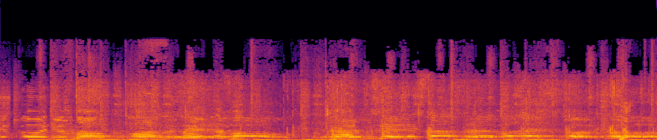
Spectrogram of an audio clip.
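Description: A large crowd of football fans chanting and roaring together on the terraces of Tirana, warmed up by former Feyenoord player and coach Mario Been before the Conference League final against AS Roma; loud and continuous, with rhythmic surges of massed voices and no individual speech standing out.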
